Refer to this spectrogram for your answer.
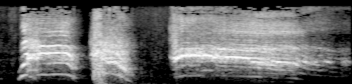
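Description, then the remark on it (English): A man screams three times: two short, harsh bursts, then one long, drawn-out cry that slowly fades. No speech is heard. “Even now I can hear that scream.”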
